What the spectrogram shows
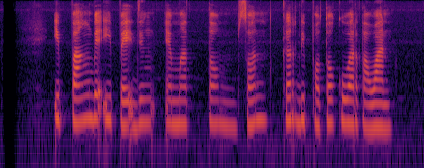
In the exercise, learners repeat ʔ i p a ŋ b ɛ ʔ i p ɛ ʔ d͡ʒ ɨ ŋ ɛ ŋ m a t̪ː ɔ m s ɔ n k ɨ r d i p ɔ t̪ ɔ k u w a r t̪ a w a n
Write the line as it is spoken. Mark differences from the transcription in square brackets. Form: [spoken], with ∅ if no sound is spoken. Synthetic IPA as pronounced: ʔ i p a ŋ b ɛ ʔ i p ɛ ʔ d͡ʒ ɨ ŋ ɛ [∅] m a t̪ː ɔ m s ɔ n k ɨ r d i p ɔ t̪ ɔ k u w a r t̪ a w a n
